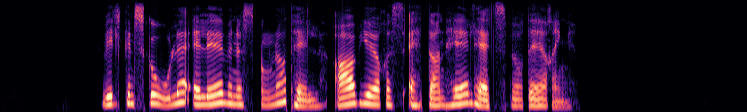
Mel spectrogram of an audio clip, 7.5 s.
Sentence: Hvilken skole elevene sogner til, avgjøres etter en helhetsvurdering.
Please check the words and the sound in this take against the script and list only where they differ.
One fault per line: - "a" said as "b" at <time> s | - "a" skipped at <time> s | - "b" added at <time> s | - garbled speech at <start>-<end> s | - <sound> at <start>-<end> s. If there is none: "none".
- dropout at 2.5-2.6 s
